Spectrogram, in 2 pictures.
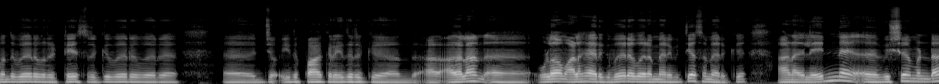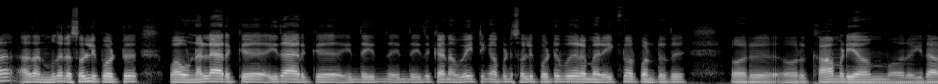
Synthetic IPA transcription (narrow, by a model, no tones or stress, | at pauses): ʋɐnd̪ɯʋeːɾɯʋɔɾɯʈeːsʈɪɾɯk̬ːɯʋeːɾɯʋeːɾɯ | d͡ʒo̰ːɪðɯpaːɾk̬ɯɾɐɪðɯɪɾɯkːɯɐnd̪̰ɐ̰ɐ̰ðɛlːãːʊɭɐɣɐmɐlɐɣaːɪɾɯkːɯʋeːɾɐʋeːɾɐmeːɾɐ̃ʋɪt̪ːjaːsɐmaːɪɾɯkːɯaːnaːɐðɪlɛnːɐʋɪʂɐjɐmɛɳɖaːɐðaːnmʊðɐlːɐsɔlːip̬ːoːʈːɯʋaːʋɯnɐlːaːɪɾɯkːɯɪðaːɪɾɯkːɯɪnd̪ɐɪnd̪ɐɪnd̪ɐɪðɯkːaːnɐʋeɪʈːɪŋɡɐp̬ːɐɽɪnsɔlːɪpːoːʈːɯʋeːɾɐmeːɾɐ̃ɪknoːɾpɐɳːɾɐðɯ | ɔɾɯɔɾɯkʰaːmɪɽɪjɐɐmɔɾɯɪðaː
